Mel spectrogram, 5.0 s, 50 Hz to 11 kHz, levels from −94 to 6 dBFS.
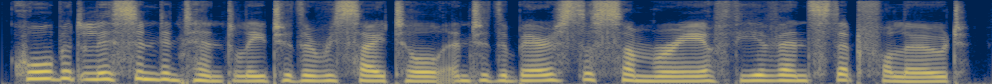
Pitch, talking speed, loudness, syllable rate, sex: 200 Hz, 195 wpm, -16 LUFS, 6.3 syllables/s, female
